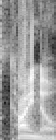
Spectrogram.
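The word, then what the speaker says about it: Kaveh: right so it doesn't really matter how you pronounce them most of the names are messed by localization team got it so it's kaino now I believed it would be wise to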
